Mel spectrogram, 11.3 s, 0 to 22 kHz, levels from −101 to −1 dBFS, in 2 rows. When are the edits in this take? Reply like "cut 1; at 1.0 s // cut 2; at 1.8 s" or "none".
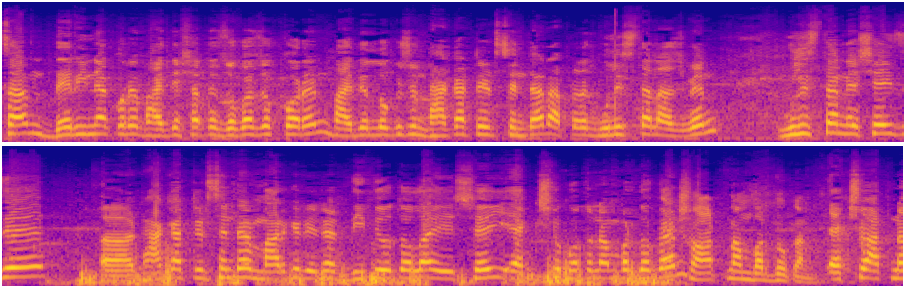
none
